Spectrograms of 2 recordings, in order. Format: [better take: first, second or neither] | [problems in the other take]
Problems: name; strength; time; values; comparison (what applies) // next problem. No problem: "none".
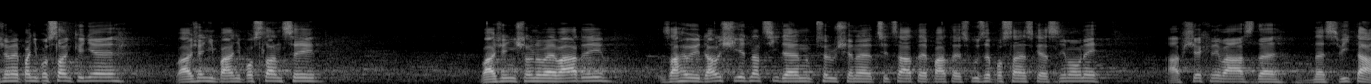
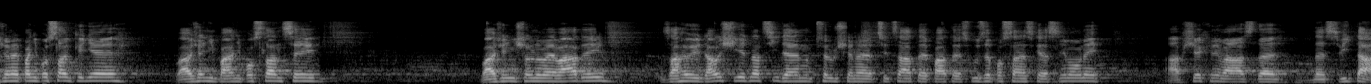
first | noise reduction (neural separator model SepFormer DNS4)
